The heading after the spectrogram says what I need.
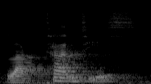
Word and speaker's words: Lactantius: You also had Lactantius. Also, people pronounce it Lactantius.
